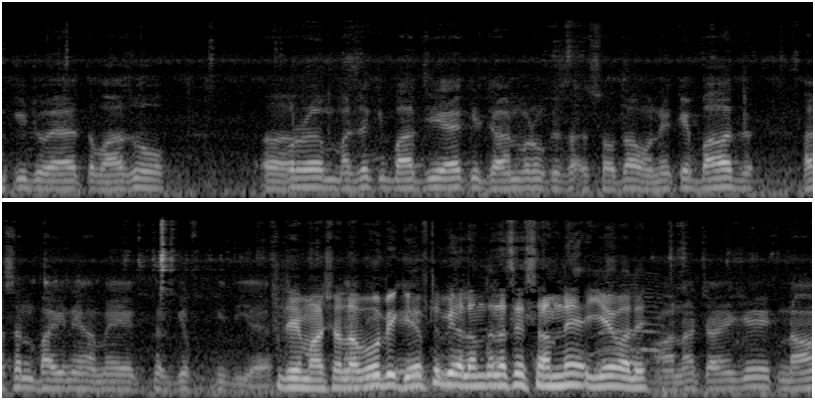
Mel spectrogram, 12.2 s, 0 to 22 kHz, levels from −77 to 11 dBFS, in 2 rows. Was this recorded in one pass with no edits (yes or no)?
no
